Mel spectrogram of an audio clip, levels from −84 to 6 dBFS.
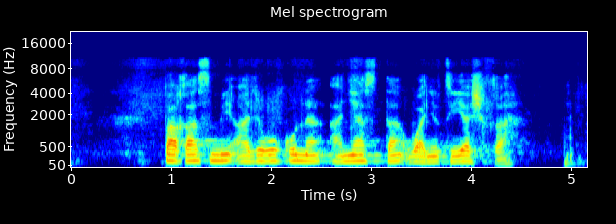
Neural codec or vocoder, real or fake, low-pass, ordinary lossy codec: none; real; 10.8 kHz; Opus, 32 kbps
